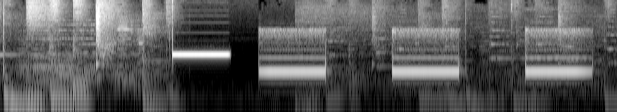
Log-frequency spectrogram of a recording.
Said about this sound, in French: la personne que vous essayez de joindre n'est pas disponible, vous pourrez envoyer un message après le bip sonore.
